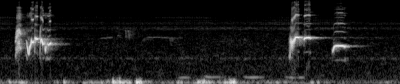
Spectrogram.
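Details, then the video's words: An energetic sooty-headed bulbul gives two loud, clear chirped phrases, one at the start and one near the end, each sliding down into a brief whistle, with low knocking noises and faint hums between them. "Burung Kutilang Gacor"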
